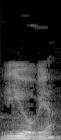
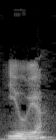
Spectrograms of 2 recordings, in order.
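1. La palabra empieza con un sonido lateral palatal ly. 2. La palabra empieza con un sonido y simple. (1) "todavía se distingue entre el sonido de las palabras escritas con L, LL" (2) "estas dos sonidos se unifican en uno, generalmente I"

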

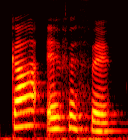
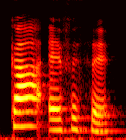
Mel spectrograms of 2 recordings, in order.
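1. Літери називають по-іспанськи. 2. Літери називають по-іспанськи.

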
